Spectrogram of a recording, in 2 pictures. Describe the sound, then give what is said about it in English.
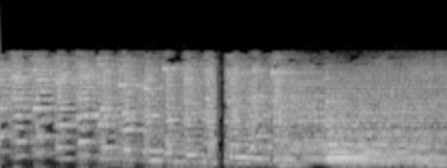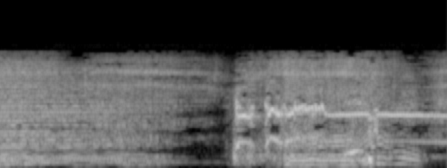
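A rooster crows loudly in a long, drawn-out cock-a-doodle-doo, followed by a brief pause and a second shorter crow. “A rooster? You know, a he chicken.”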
